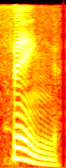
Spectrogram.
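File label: "thing", English, us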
